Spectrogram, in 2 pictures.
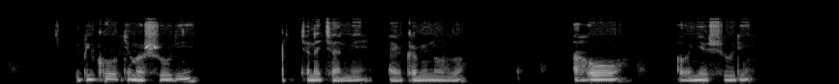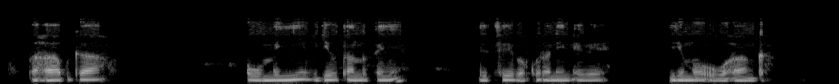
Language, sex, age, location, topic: Kinyarwanda, male, 50+, Nyagatare, education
